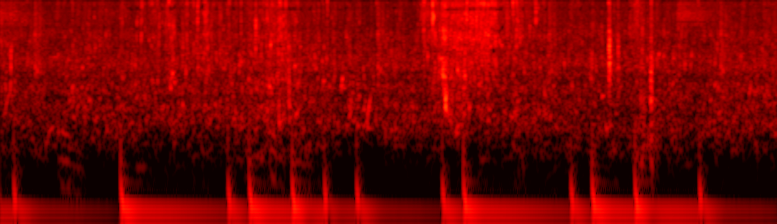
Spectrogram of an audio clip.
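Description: Water running over a steady low rumble, with scattered short knocks and thumps.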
